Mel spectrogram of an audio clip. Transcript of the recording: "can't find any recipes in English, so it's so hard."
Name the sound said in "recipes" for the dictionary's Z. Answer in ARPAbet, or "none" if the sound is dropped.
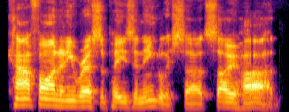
Z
